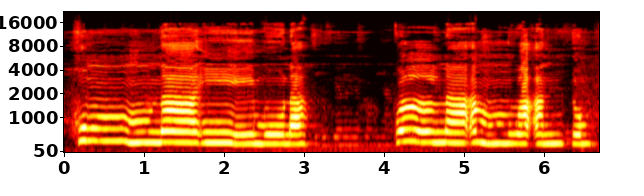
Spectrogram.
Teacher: melafalkan huruf-huruf hijaiyah yang ketemu dengan huruf mim sukun dengan terang dan jelas, dan ini tidak disertai dengan berdegung atau gunnah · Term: izhar syafa'i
